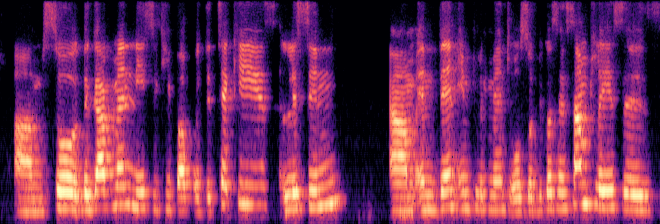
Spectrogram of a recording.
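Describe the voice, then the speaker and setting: At a moderate pace and medium pitch, a woman speaks with a strong Ghanaian accent and ordinary pitch variation. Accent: thick Ghanaian. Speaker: tech expert and academic. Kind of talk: panel discussion. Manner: many fillers and repetitions.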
